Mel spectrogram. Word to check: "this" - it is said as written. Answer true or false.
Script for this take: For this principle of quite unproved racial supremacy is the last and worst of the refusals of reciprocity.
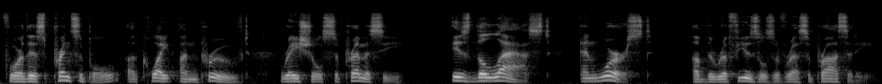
true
